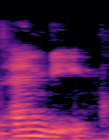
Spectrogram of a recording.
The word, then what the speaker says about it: Enby: What is Enby? NB? ENBY. Oh. It's a word. ENBY? Yeah, Enby. It's another term for non-binary. It's spelled out as if you would sound the letters NB, like N.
